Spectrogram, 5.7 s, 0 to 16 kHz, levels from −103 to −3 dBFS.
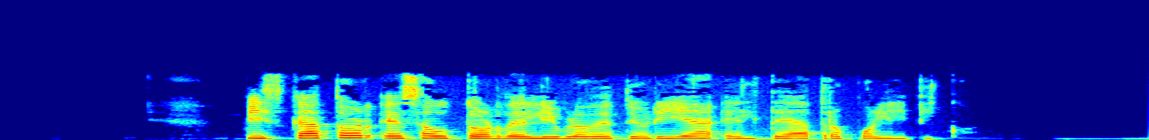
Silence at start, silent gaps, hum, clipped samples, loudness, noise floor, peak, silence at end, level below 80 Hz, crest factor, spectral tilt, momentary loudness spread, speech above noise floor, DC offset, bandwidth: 1.25 s; none; none; under 0.1%; -20 LUFS; -64 dBFS; 0 dBFS; 1.1 s; -72 dBFS; 20 dB; -5 dB/octave; 9 LU; 45 dB; under 0.1%; 7.8 kHz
